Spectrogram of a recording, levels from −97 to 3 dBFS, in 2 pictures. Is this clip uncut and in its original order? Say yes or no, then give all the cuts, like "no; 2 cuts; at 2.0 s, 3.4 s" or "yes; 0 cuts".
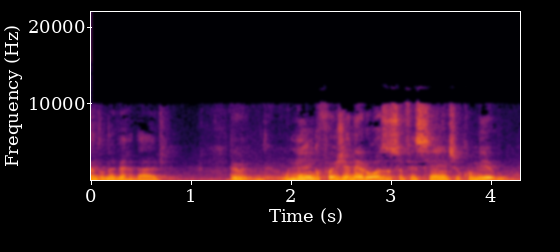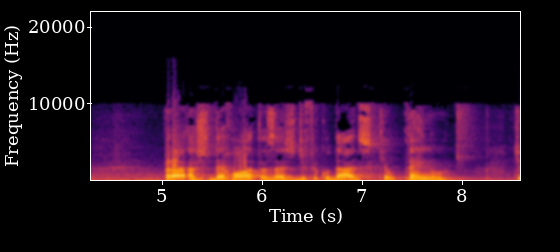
no; 2 cuts; at 1.4 s, 5.2 s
